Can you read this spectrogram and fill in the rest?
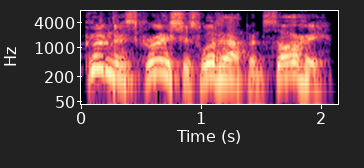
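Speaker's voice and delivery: put-on high-pitched, flustered old wizard; startled old wizard. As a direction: wake up befuddled and amazed, pitched high. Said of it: "the wizard just stands up".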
